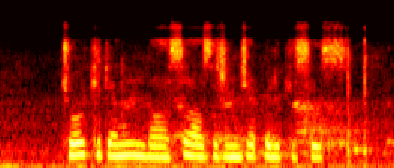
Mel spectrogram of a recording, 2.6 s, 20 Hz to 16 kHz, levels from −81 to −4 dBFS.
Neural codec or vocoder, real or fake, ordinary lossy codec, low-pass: none; real; Opus, 32 kbps; 7.2 kHz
